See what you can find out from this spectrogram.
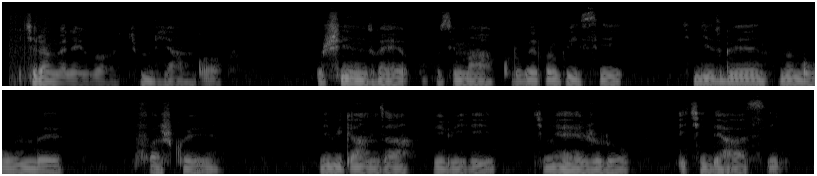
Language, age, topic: Kinyarwanda, 18-24, health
